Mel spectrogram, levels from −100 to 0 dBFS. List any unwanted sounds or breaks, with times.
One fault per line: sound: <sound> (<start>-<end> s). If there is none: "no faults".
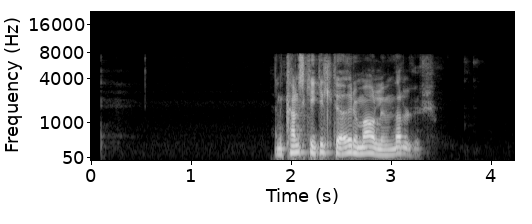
no faults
